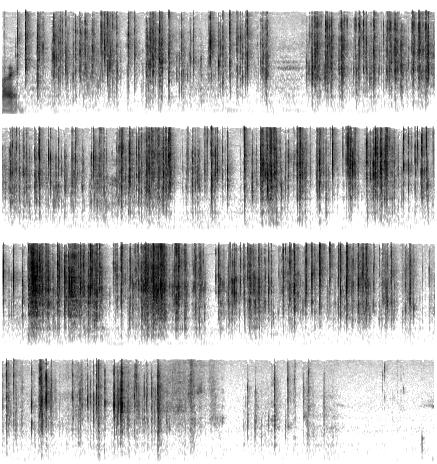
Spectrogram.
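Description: Plastic wrapper of an ice cream bar crinkling and crackling as it is torn open and pulled off the bar, a dense run of crackles that dies away about a second before the end.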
